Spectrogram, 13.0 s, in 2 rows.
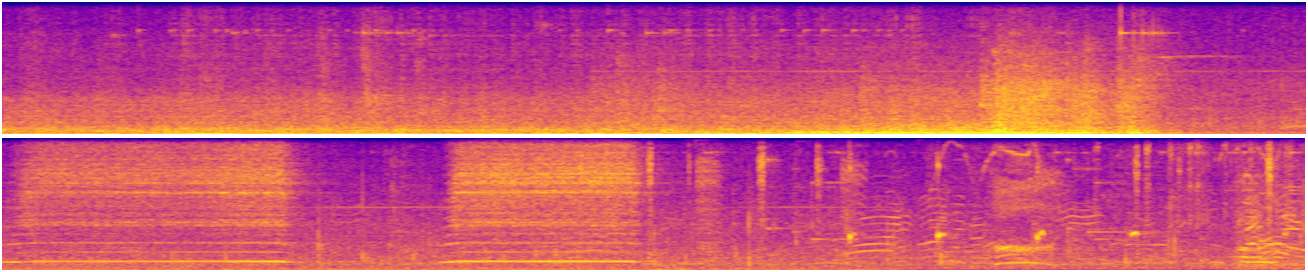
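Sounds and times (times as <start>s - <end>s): train rumbling: 0.0s - 13.0s
steam whistle: 6.4s - 8.1s, 8.7s - 9.8s.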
